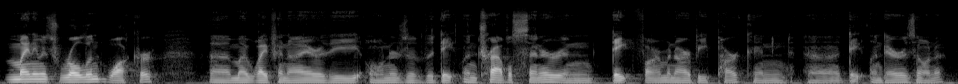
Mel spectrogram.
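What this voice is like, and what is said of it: Non-Arizona accent. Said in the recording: “a non-Arizona accent”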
